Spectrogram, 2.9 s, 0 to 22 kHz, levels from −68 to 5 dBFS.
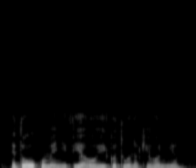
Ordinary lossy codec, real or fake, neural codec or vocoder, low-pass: Opus, 64 kbps; real; none; 7.2 kHz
